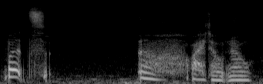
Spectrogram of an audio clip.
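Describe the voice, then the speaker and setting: An actress playing a hurt, reproachful younger sister in naturalistic film dialogue, terse and guarded. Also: female voice, medium pitch, animated, drawn-out words, darkish tone, rough recording. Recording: outdoor location noise behind dialogue.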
